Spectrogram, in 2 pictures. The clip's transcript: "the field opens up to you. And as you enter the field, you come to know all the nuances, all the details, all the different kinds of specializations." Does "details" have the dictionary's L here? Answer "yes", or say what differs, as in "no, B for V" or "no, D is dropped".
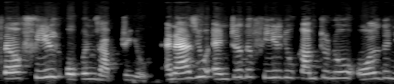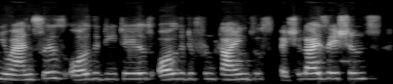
yes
